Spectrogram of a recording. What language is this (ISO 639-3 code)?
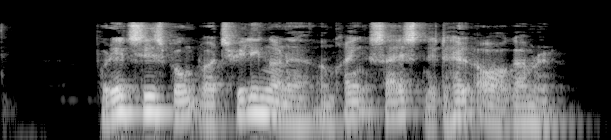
dan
